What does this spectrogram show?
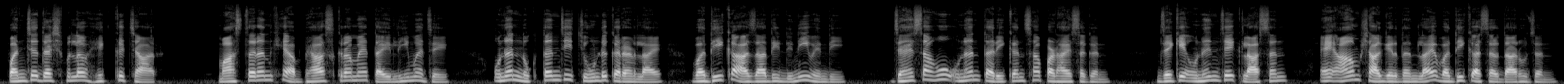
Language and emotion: Sindhi, neutral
